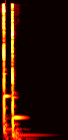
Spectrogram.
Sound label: pop stop; Handy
